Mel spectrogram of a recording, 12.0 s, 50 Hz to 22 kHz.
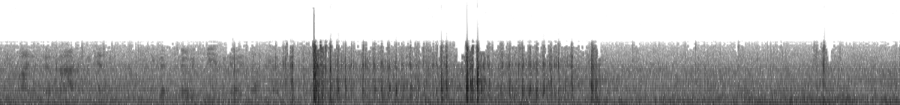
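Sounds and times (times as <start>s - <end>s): bicycle rattling: 0.0s - 12.0s
clicks and knocks: 3.2s - 8.1s.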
